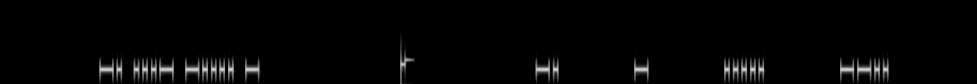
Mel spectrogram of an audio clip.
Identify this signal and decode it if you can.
Morse code, heard as a keyed tone, about 28 wpm, spaced as for 14 wpm, 700 Hz. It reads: NV6T NT5Z
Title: USA Call Signs - 4 Characters - 6x Character Spacing - 28wpm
